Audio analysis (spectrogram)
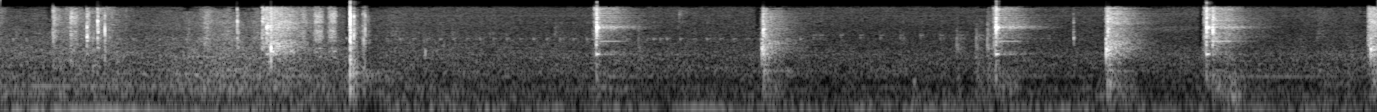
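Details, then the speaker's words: Newly installed windshield washer motor with the key on: sharp, uneven relay clicks about two a second with no motor whir; power is reaching the switch but the motor does not run, to be bench tested. "I can hear it clicking and relaying I'm getting Paulo through the switchback and I don't know what the deal is"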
